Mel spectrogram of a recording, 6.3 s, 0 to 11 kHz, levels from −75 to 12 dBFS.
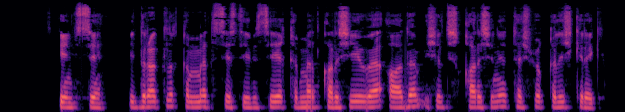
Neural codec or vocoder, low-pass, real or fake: none; 9.9 kHz; real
